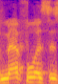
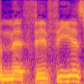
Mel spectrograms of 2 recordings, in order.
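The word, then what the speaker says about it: Mephiles: whatnot and they're like they mispronounced Mephilis's name to Meifius or something.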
